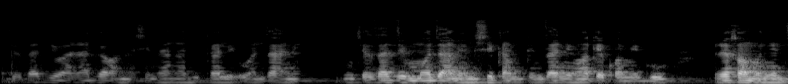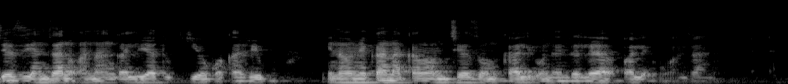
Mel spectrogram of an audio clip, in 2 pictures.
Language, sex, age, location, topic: Swahili, male, 25-35, Nairobi, health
